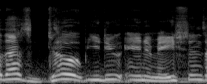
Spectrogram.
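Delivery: ordinary talk, nothing marked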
